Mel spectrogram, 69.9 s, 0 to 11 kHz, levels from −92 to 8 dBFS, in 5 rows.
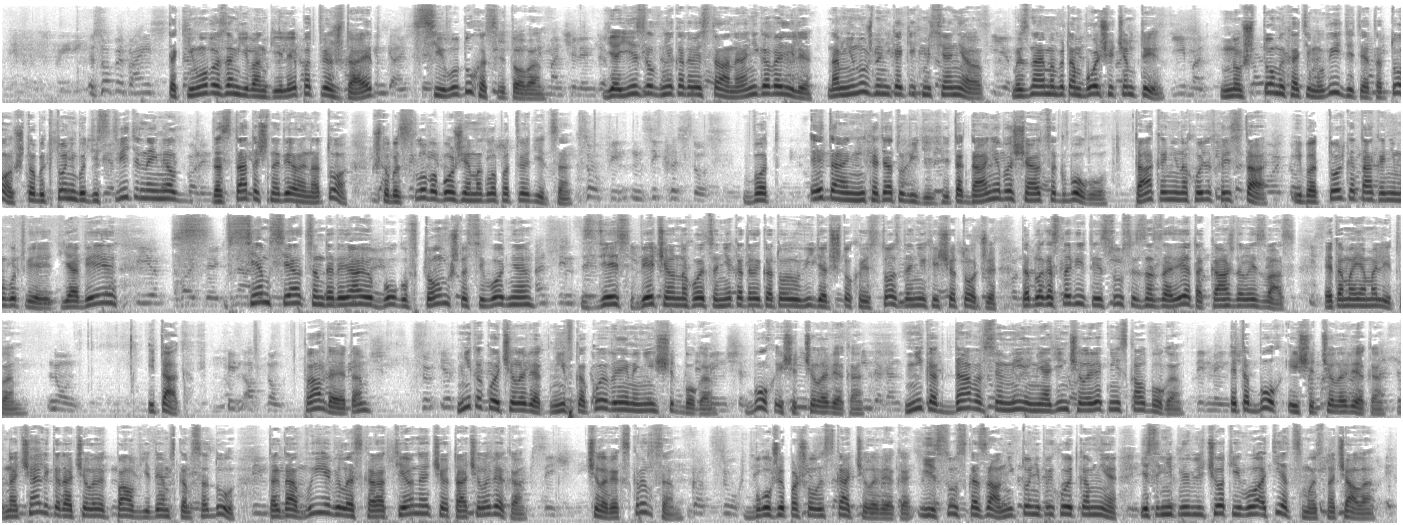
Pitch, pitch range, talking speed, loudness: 185 Hz, 160-205 Hz, 140 wpm, -19 LUFS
